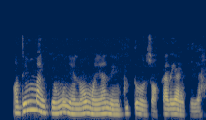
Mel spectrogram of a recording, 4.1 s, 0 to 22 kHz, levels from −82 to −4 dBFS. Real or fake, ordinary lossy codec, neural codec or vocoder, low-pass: real; none; none; none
